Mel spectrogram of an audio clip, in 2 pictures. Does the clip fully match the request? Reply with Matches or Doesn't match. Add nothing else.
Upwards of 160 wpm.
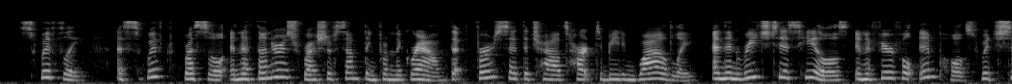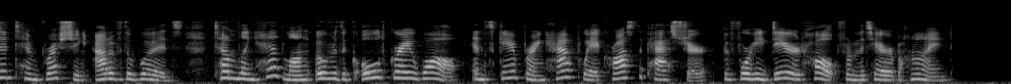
Matches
